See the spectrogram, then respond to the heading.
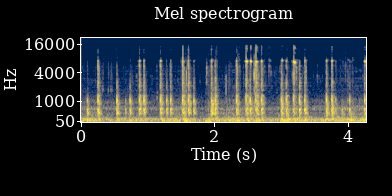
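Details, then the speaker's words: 1997 Buick LeSabre Custom rear suspension: rapid irregular hollow clunks as the strut rod shoots up and down through a strut mount whose centre ripped out of the rubber; strut itself fine; strut mount clunk. "it was actually the strut mount that was the problem on this one what happened is the middle of the strut mount just completely ripped out around this rubber the entire strut rod and all was shooting up and down through the middle of this strut mount"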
